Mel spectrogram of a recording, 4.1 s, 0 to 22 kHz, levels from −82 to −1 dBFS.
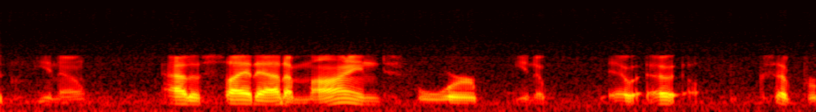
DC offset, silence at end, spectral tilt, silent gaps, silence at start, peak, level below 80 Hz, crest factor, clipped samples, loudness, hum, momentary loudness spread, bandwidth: under 0.1%; 0 s; -4.5 dB/octave; none; 0 s; -8 dBFS; -62 dBFS; 20 dB; under 0.1%; -27 LUFS; none; 20 LU; 17 kHz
